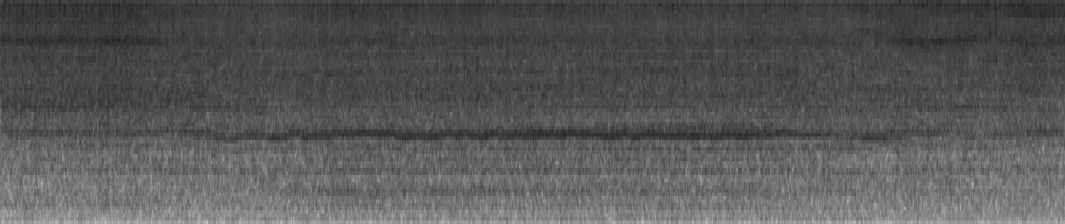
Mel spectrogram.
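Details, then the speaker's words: Ford Taurus after replacing the lower intake manifold, timing cover and oil pan gaskets plus plugs and wires, following oil leaking into the coolant; the engine is being flushed with water after a vinegar clean and idles smoothly with a faint whistle. "As you can hear, it's running nice and smooth."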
